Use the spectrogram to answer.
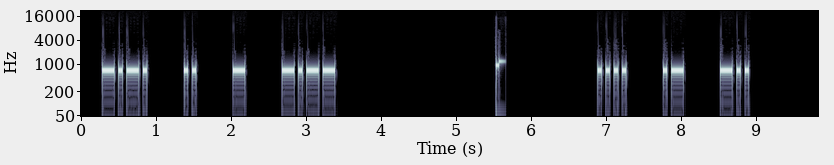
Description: Morse code, heard as a keyed tone, about 22 wpm, spaced as for 12 wpm, 690 Hz. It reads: CITY HAD
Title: 3x Character Spacing - Top 300 Words - 22wpm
